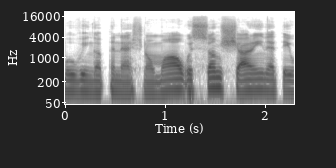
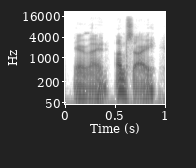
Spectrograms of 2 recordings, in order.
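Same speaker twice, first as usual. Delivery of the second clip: ordinary delivery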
